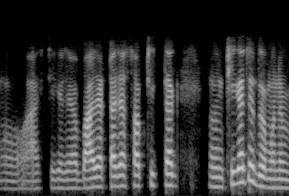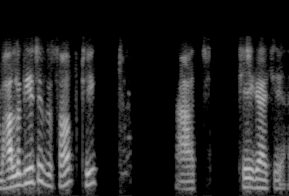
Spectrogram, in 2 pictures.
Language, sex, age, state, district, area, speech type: Bengali, male, 18-30, West Bengal, North 24 Parganas, urban, conversation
